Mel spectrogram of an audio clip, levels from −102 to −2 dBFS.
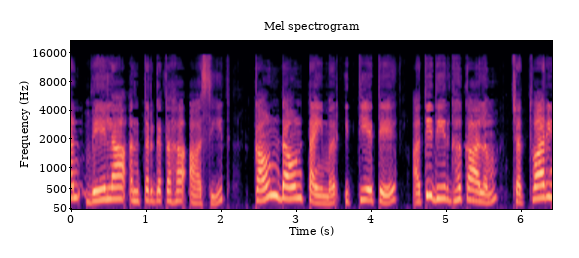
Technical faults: HE-AAC compression; pre-echo

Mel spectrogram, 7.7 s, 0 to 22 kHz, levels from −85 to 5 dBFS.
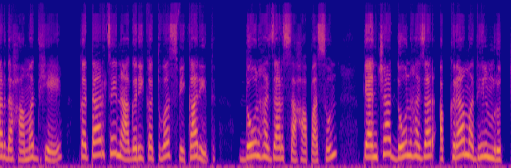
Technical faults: Opus compression

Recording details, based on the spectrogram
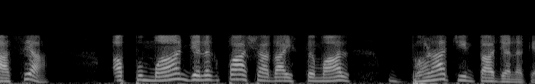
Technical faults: Nellymoser compression

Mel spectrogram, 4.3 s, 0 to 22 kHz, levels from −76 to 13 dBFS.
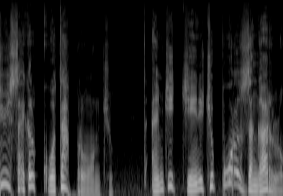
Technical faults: none

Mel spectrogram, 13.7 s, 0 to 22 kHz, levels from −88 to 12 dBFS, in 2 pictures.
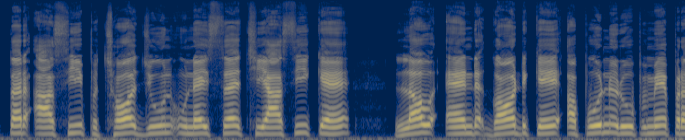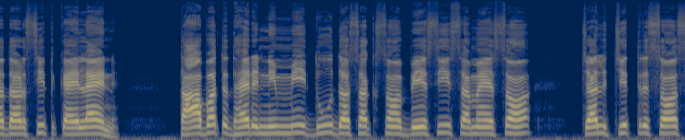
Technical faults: none

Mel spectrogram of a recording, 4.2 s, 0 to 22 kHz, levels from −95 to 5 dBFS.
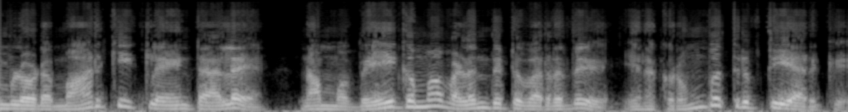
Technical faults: Opus compression

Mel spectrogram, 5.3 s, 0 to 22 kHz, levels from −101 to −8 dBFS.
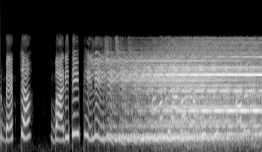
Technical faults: feedback howl

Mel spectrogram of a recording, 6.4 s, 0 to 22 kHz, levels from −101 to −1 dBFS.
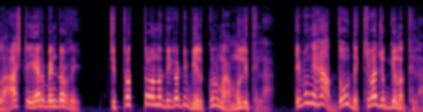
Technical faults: none

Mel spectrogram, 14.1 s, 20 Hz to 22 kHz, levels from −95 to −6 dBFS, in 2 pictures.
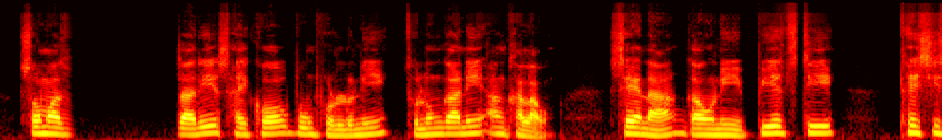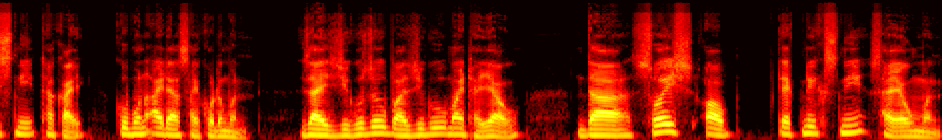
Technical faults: call audio freeze; jitter buffer speed-up

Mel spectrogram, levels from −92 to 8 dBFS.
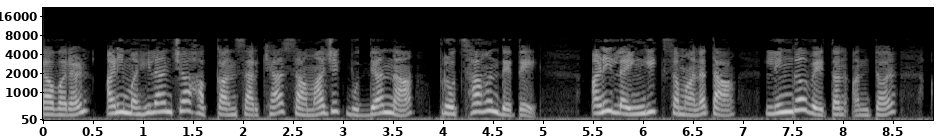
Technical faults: AAC compression

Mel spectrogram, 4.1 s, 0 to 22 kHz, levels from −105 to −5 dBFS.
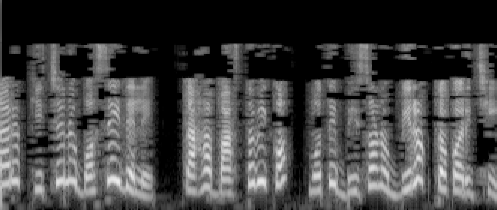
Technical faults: WMA compression

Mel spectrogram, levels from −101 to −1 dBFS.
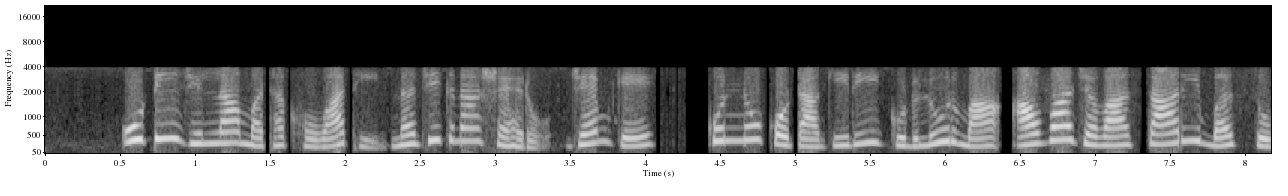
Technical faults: Dialogic VOX ADPCM

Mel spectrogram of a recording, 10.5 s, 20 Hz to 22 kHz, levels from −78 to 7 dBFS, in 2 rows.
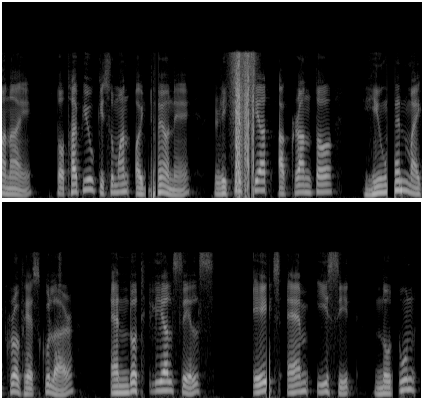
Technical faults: packet loss on an ADPCM call; wireless microphone noise hit

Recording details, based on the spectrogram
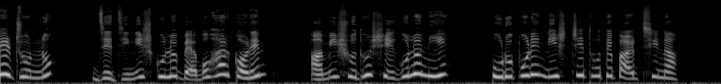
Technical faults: dropped buffer (overrun)

